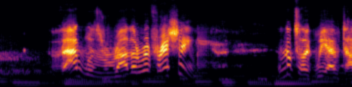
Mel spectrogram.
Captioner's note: echoing, fading out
